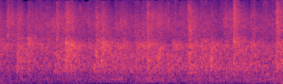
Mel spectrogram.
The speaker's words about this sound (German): Nach dem Applaus bei unseren Sängern und Musikanten bedanken.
